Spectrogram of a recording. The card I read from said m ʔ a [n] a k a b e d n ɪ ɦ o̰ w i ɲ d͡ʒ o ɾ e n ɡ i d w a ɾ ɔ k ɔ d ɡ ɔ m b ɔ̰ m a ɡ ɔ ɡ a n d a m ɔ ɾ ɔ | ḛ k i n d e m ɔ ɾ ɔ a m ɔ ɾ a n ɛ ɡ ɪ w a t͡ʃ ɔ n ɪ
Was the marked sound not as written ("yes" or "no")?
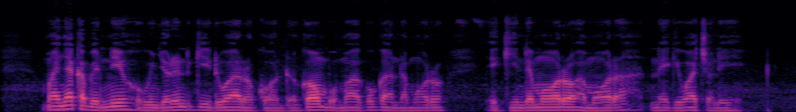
yes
